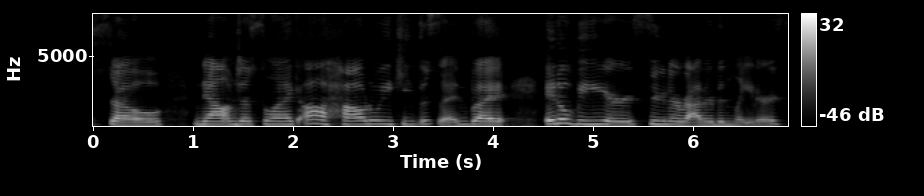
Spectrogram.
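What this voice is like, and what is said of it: Excited voice. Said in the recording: “it's been really hard to contain my excitement. You can probably hear it in my voice.”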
